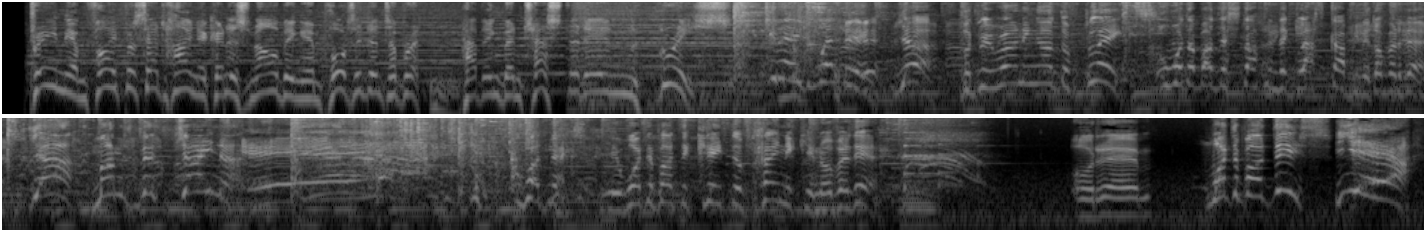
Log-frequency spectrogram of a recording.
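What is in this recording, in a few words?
Greek, English Accent; GoLocalise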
